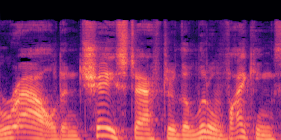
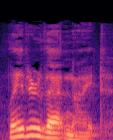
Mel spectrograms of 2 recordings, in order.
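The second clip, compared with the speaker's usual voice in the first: plain reading voice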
